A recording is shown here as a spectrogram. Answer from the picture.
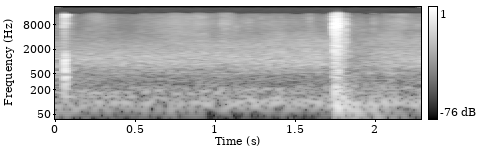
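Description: Drop-down window on a Cimarron aluminum horse trailer being pushed shut: a faint click at the start, then one sharp metal bang as it slams closed near the end.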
